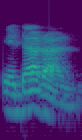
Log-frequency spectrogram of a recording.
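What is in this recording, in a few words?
"edaran", Malay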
